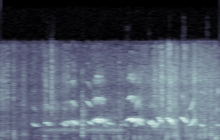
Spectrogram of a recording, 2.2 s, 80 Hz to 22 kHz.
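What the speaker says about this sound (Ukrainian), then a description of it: "30 голів пташенят." Broiler chicks, about thirty birds weighing 80 to 90 grams, cheep in a steady run of high, thin chirps. The calls rise and fall across the clip over a soft background murmur, and no one speaks.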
